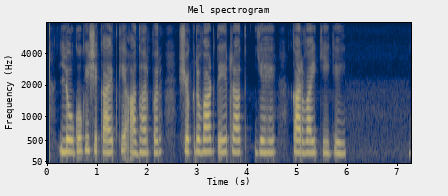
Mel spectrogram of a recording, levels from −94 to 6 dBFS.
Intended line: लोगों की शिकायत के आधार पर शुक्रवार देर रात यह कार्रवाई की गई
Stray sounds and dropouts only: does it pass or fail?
pass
